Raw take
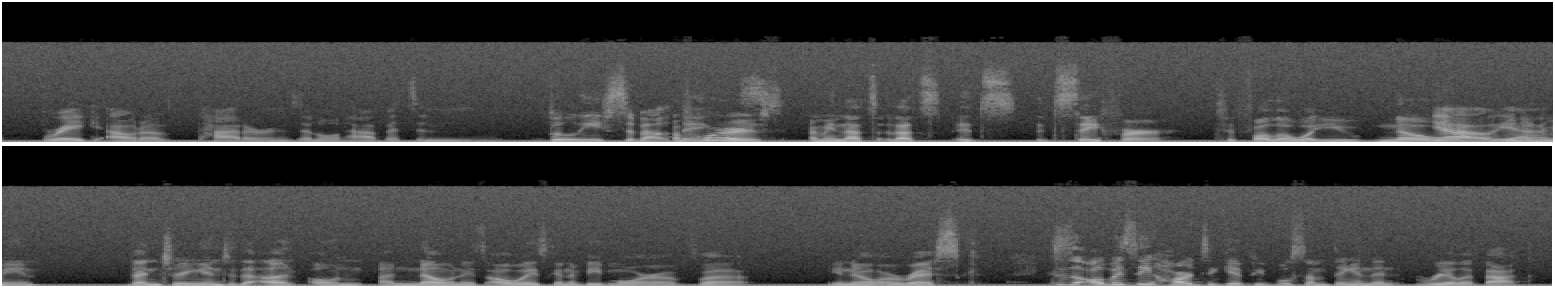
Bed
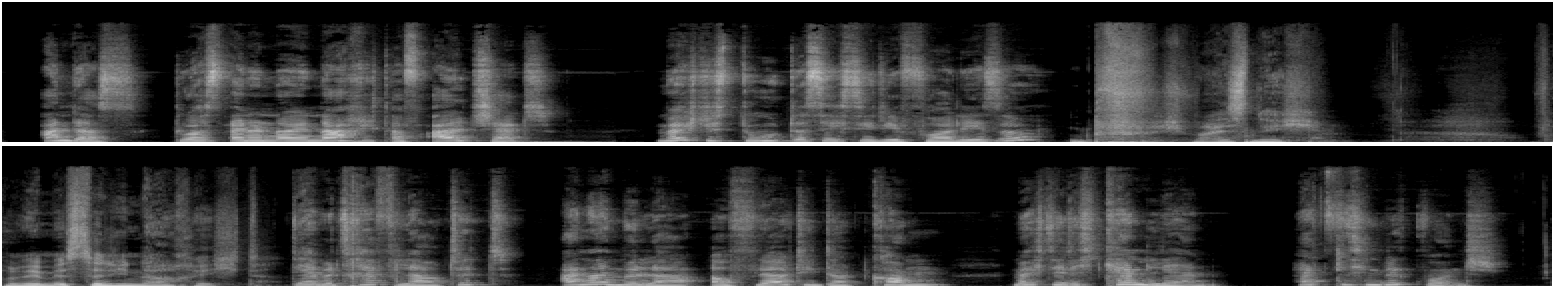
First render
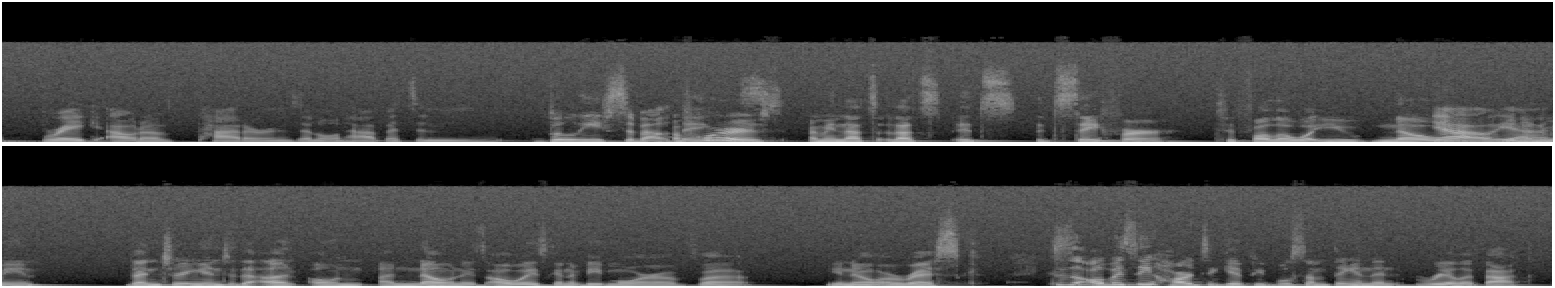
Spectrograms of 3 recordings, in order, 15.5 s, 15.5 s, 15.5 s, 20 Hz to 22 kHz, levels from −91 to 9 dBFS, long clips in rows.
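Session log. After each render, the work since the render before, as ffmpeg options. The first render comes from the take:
-af "bandreject=f=60:t=h:w=4,bandreject=f=120:t=h:w=4,bandreject=f=180:t=h:w=4,bandreject=f=240:t=h:w=4,bandreject=f=300:t=h:w=4"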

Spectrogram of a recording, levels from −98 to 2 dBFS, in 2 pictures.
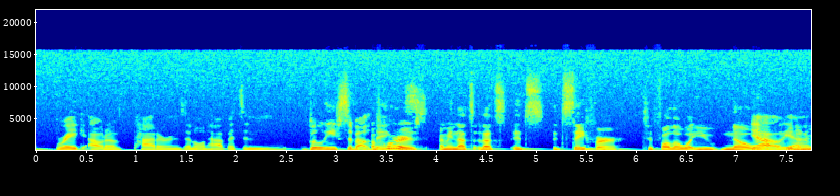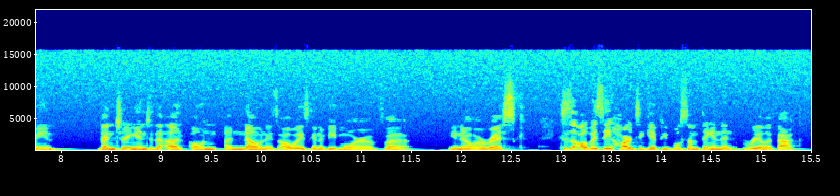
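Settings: -af "afftdn=nr=8:nf=-44"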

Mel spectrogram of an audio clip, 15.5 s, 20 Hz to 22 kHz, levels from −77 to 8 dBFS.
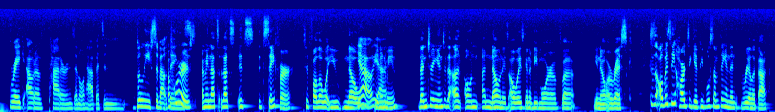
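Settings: -af "volume=0.596"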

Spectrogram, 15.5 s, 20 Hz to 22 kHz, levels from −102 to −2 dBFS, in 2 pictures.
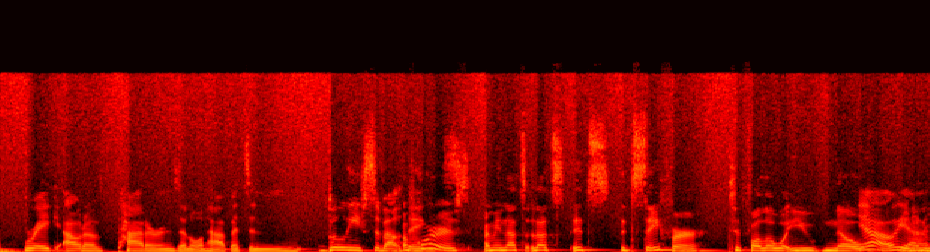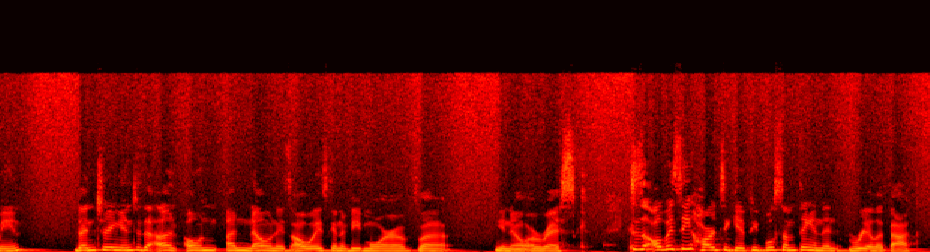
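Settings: -af "alimiter=limit=0.0668:level=0:latency=1:release=15,acompressor=threshold=0.00891:ratio=10"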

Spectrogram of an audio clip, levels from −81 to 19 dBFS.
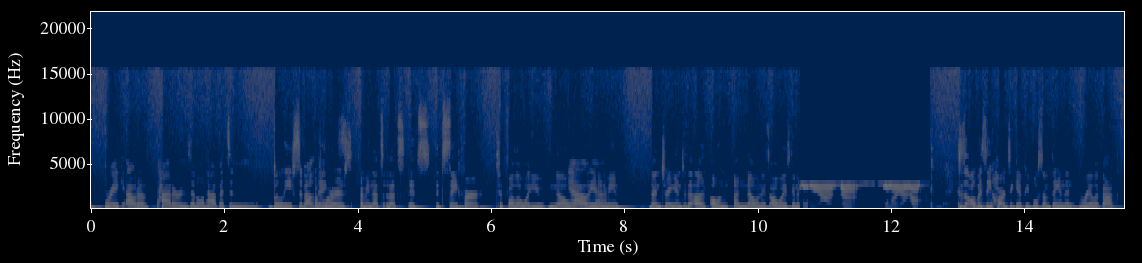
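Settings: -filter_complex "[0:a]asettb=1/sr,asplit=3[s0][s1][s2];[s0]atrim=end=9.024[s3];[s1]atrim=start=9.02:end=9.57,asetpts=PTS-STARTPTS,afade=t=in:d=0.004:c=qsin,afade=t=out:st=0.546:d=0.004:c=qsin,equalizer=f=990:t=o:w=0.53:g=6[s4];[s2]atrim=start=9.566[s5];[s3][s4]acrossfade=d=0.004:c1=hsin:c2=qsin[s6];[s6][s5]acrossfade=d=0.004:c1=qsin:c2=hsin,asettb=1/sr,asplit=3[s7][s8][s9];[s7]atrim=end=10.624[s10];[s8]atrim=start=10.62:end=12.58,asetpts=PTS-STARTPTS,afade=t=in:d=0.004:c=qsin,afade=t=out:st=1.956:d=0.004:c=qsin,lowpass=f=2500:t=q:w=0.5098,lowpass=f=2500:t=q:w=0.6013,lowpass=f=2500:t=q:w=0.9,lowpass=f=2500:t=q:w=2.563,afreqshift=-2900[s11];[s9]atrim=start=12.576[s12];[s10][s11]acrossfade=d=0.004:c1=hsin:c2=qsin[s13];[s13][s12]acrossfade=d=0.004:c1=qsin:c2=hsin"

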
